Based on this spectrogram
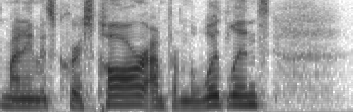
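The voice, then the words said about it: Exaggerated twangy East Texas accent. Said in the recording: “I'm from Texas, so we hit that. I'm East Texas too, so I tend to talk more up in like my nose and head... I get really twangy and hit all of my R's real hard... you just sounded like two characters from King of the Hill. So you're definitely got the Texas down”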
